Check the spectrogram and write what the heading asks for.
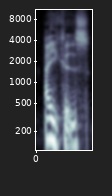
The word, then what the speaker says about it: Ackers: terms of the pronunciation, so my family pronounced my name acres. Yeah, I can totally see, when you look at my last name. It's acas, until you see that, right?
